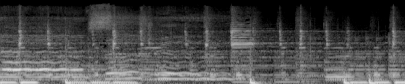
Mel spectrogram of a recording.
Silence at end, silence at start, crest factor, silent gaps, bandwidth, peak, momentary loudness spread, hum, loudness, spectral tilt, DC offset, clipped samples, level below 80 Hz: 0 s; 0 s; 14 dB; none; 17.5 kHz; 0 dBFS; 10 LU; none; -17 LUFS; -5.5 dB/octave; under 0.1%; under 0.1%; -22 dBFS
